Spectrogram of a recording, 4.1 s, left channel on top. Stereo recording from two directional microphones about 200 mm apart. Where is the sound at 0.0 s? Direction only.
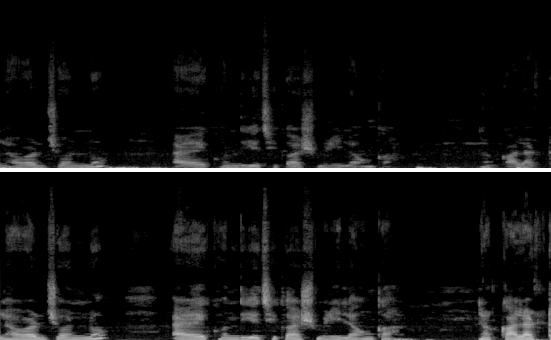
30° right (ahead or behind).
